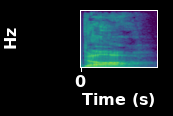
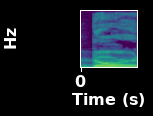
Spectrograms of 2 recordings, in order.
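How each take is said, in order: First: The final r sound is dropped. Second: The final r sound is fully pronounced. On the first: This is how people from elsewhere say it. The speaker calls it wrong. "Y'all be like, daw. Y'all don't say the whole word" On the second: This is how the speaker's own region says it. The speaker calls it right. "That's how it's supposed to say"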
